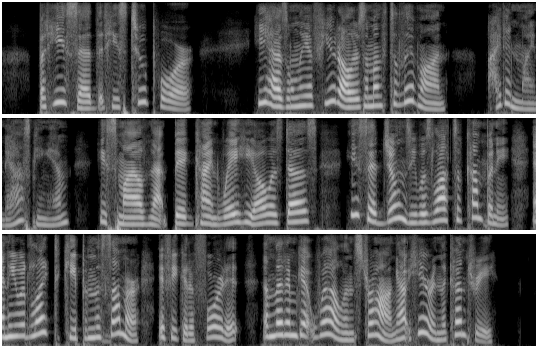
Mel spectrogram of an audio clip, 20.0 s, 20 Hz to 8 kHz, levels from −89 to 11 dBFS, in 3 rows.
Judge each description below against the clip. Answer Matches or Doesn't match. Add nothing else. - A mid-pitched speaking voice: Doesn't match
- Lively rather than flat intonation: Matches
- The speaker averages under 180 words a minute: Doesn't match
